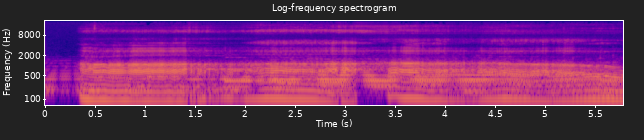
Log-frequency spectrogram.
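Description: A low, buzzing vocal tone is hummed steadily to vibrate through the throat over the thyroid area. It is held for several seconds with a brief dip midway, its pitch wavering slightly as it resonates without any words.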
